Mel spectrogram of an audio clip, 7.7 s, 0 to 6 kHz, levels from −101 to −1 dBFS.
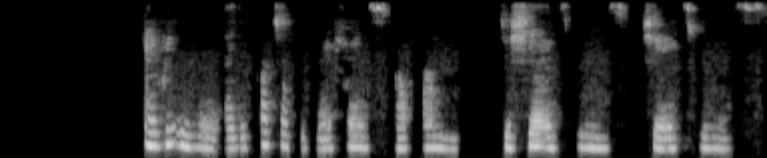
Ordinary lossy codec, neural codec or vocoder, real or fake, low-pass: none; none; real; 5.4 kHz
